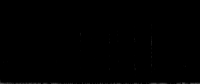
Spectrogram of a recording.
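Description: Faint computer keyboard typing: a quick run of light key clicks, mostly in the second half.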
